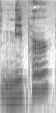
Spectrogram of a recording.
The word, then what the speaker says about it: Dnieper: W-E-I-R. And there's a word in here, and I believe it's pronounced Dnieper. It's D-N-I-E-P-E-R, and that's a river, that's a really large river that runs through Ukraine.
